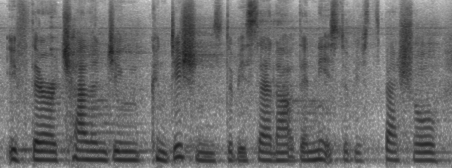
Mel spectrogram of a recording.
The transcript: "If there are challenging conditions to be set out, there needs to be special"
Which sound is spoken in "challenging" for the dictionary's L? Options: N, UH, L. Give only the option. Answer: L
